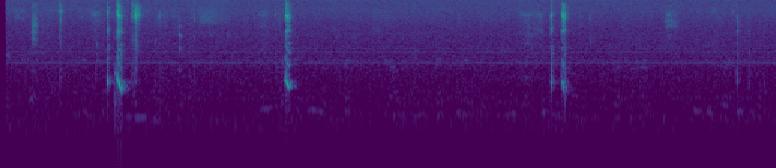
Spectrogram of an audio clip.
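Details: Baby boy held by an adult, with hiccups: three sharp hiccup bursts over about ten seconds, with soft babbling and breathing between; hiccups.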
